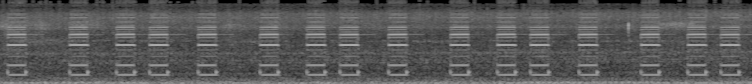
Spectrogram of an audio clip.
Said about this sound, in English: When that alarm is about to go off, probably the. Well, definitely when the gear goes down.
